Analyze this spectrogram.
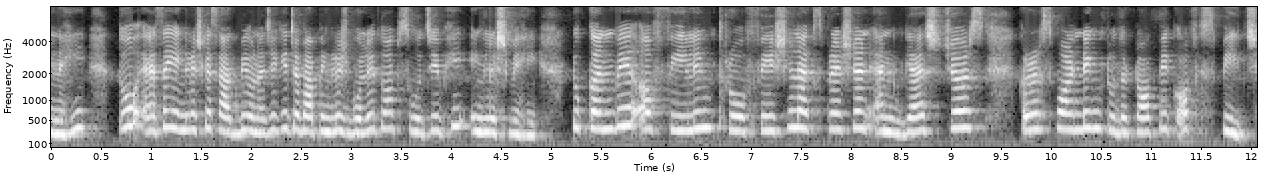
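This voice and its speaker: A young woman, teaching a recorded exam prep lesson. She reads each point slowly and carefully, then explains it at length in a plain, patient teaching voice. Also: sits high, fairly bright tone.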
